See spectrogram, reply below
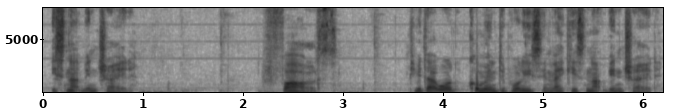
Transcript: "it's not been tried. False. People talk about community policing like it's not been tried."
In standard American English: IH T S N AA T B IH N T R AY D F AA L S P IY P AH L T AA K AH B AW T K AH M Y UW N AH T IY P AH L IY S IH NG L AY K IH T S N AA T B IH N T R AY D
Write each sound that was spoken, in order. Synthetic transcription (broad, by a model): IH T S N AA T B IH N T R AY D F AA L S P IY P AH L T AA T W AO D K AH M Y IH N T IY P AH L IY S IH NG L AY K IH T S N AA T B IH N T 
